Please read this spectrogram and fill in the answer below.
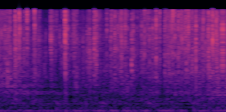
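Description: Clear plastic bag crinkling as hands pull it open and handle it, a run of irregular crackles.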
